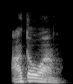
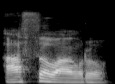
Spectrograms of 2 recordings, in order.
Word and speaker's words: 아서왕: 아더왕 혹은 아서왕이라고 하는데 아서왕이라고 저희 기준으로 할까죠? 아, 그래요? TH 발음이라. 아서 왕으로. TH 발음이라 가지고 이거를 한국인이 발음이 안 되는 저거잖아요. 그래서 그냥 아서왕이라고 하죠, 저희.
